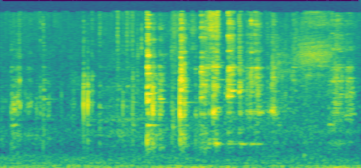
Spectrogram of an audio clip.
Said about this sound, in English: Don't mind me while I sip up my coffee.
